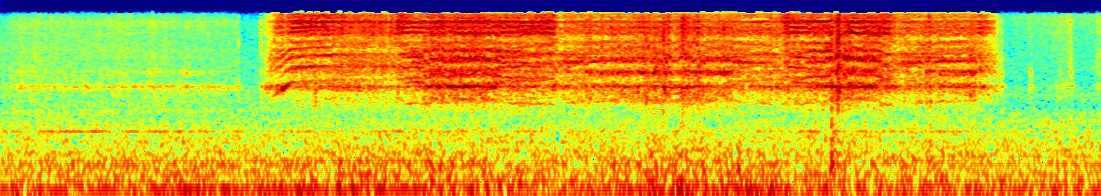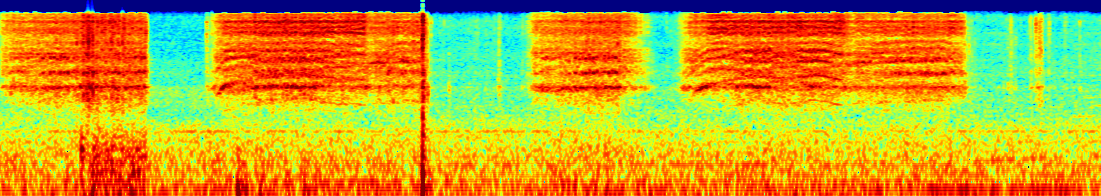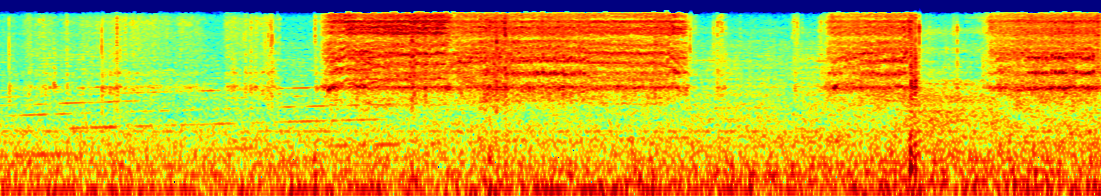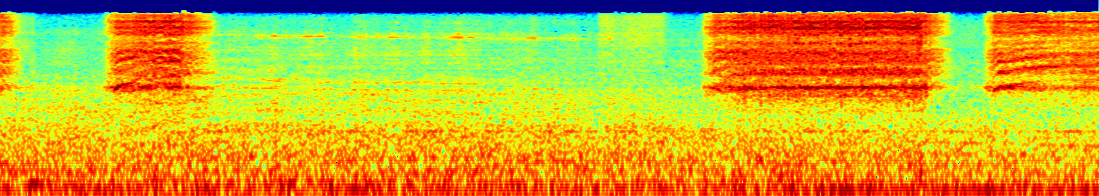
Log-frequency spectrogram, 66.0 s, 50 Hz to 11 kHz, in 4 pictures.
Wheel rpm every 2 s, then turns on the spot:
20, 30, 140, 160, 160, 160, 160, 70, 90, 80, 150, 80, 100, 90, 160, 70, 20, 20, 20, 150, 160, 100, 30, 60, 120, 50, 30, 0, 0, 0, 130, 110, 120.
0-2 14-16 22-24 30-36 46-48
